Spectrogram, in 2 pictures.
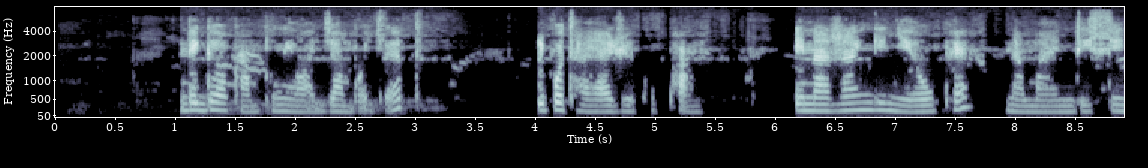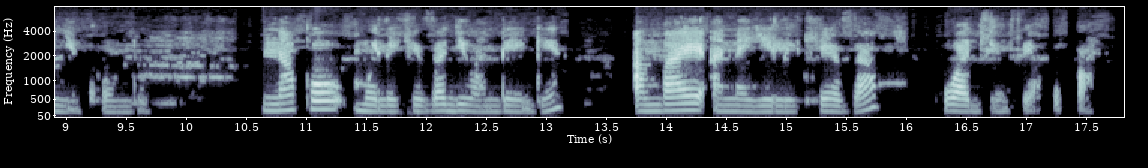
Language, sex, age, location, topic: Swahili, female, 25-35, Mombasa, government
